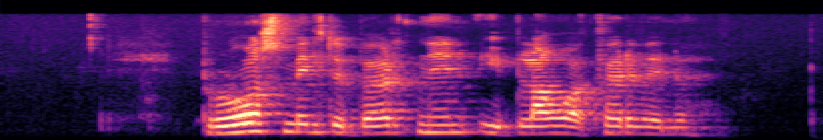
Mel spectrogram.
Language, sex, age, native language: Icelandic, female, 60-69, Icelandic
